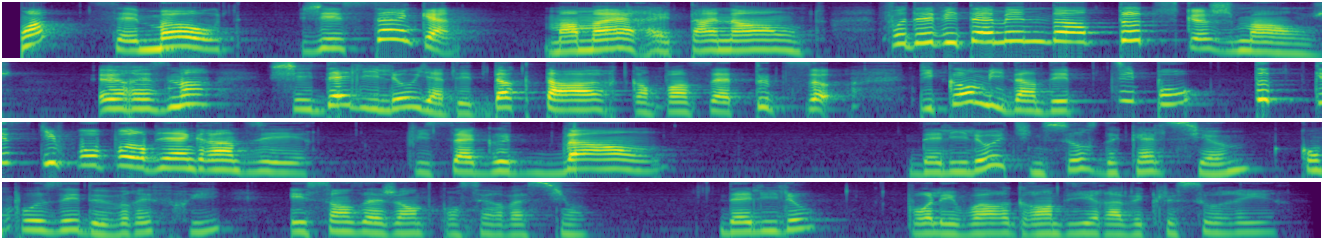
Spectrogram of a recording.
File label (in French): Demo Voix; Dalilo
